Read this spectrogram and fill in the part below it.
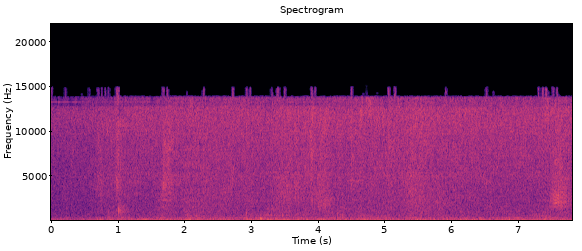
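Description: A brush dabs and swishes in wet paint.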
